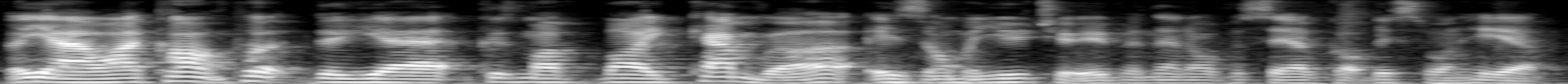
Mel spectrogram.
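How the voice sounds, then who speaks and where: A British man with a hoarse, worn voice, chatting casually as the host of a live stream. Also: mid-range voice, normal speed, fairly bright tone, slight background noise. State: hoarse from losing his voice.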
